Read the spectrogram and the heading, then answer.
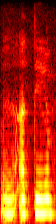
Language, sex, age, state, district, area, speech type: Goan Konkani, female, 30-45, Goa, Sanguem, rural, spontaneous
